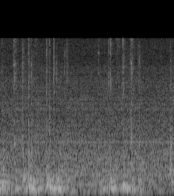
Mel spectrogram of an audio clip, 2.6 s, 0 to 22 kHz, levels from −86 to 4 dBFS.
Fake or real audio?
real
